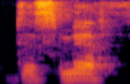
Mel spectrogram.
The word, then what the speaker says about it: DeSmith: I thought his name was just Smith, and I thought you were pronouncing it wrong when you're saying DeSmith. I thought there was something wrong there, but that's his freaking last name is DeSmith.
